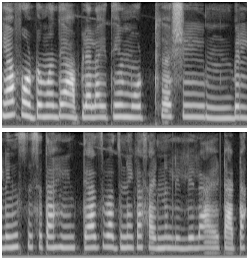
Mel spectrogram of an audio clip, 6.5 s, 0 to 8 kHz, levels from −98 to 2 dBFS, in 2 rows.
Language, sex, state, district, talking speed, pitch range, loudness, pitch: Marathi, female, Maharashtra, Solapur, 175 wpm, 255-275 Hz, -20 LUFS, 265 Hz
